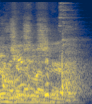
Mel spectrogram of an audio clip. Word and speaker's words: Worcestershire: Worcestershire. You're guessing Worcestershire.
